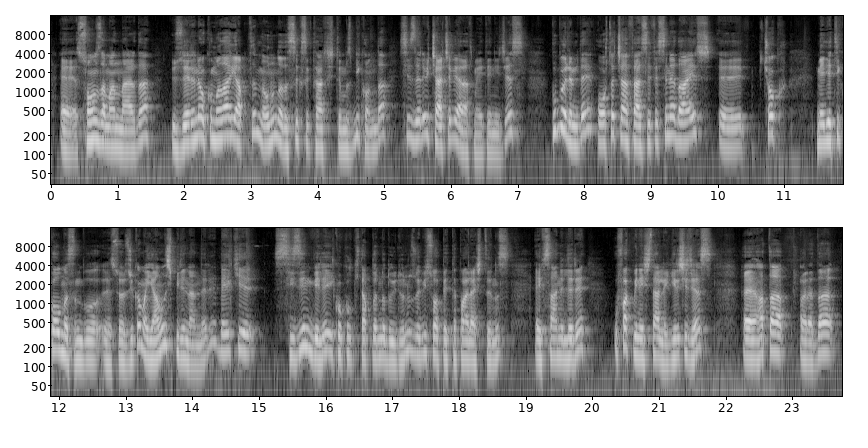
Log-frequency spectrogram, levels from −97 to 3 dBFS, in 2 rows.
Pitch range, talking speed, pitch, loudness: 130-175 Hz, 120 wpm, 145 Hz, -23 LUFS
